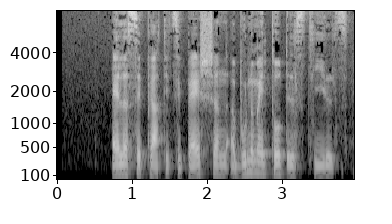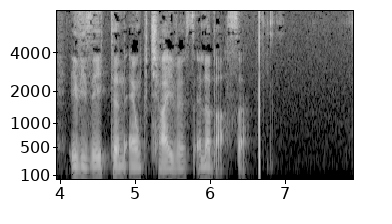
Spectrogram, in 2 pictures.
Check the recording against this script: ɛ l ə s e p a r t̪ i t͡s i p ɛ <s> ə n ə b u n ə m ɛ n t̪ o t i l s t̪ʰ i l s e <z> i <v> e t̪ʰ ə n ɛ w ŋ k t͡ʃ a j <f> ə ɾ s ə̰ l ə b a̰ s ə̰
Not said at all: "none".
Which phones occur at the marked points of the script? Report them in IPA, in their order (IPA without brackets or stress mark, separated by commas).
ʃ, v, z, v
